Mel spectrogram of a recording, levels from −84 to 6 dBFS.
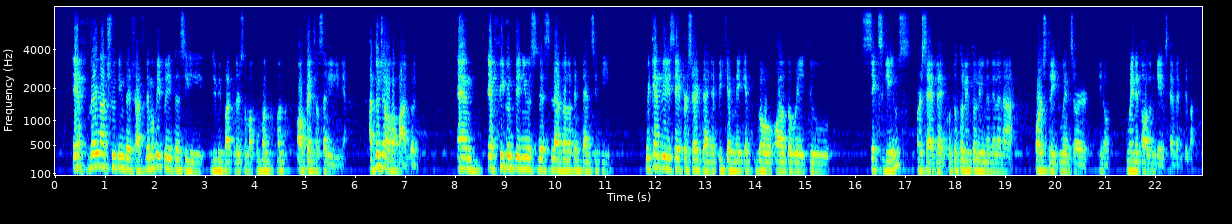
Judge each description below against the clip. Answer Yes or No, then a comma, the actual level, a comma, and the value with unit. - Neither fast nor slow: Yes, average, 180 wpm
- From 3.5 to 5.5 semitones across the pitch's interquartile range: No, average, 2.9 semitones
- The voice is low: Yes, low, 130 Hz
